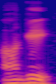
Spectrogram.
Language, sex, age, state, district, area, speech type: Hindi, male, 45-60, Madhya Pradesh, Ujjain, urban, read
